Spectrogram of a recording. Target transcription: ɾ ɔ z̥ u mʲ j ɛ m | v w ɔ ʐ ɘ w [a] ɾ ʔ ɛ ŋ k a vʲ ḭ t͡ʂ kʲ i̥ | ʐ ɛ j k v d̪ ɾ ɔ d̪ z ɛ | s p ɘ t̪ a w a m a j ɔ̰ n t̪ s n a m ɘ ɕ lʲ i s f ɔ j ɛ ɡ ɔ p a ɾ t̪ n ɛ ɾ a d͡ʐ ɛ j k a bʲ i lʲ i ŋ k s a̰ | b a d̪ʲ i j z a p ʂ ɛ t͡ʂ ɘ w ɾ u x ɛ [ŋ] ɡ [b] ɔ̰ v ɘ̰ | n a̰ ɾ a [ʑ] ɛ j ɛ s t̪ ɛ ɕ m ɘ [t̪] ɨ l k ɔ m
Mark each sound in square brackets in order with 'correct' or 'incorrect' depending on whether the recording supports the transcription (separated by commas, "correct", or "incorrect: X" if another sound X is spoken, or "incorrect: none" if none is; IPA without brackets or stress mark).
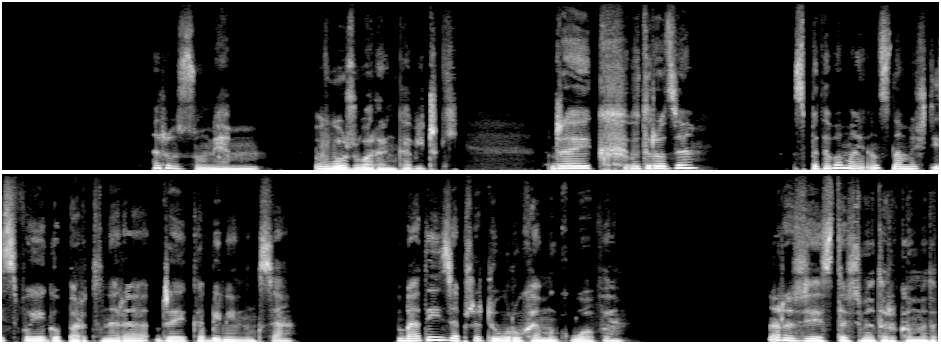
correct, incorrect: m, incorrect: w, correct, correct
